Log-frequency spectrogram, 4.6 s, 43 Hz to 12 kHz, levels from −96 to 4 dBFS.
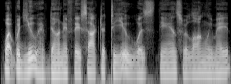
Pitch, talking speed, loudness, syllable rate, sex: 95 Hz, 205 wpm, -23 LUFS, 4.4 syllables/s, male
